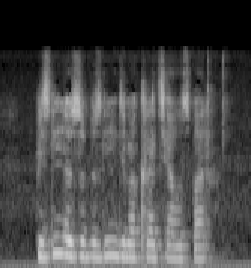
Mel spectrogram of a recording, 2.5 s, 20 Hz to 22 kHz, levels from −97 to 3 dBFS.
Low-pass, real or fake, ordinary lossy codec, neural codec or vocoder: 9.9 kHz; real; AAC, 48 kbps; none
